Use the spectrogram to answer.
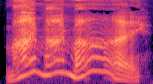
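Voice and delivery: high, sing-song mock amazement; teasing. A narrator's reading. Friend goads drenched, flustered Holly, teasing. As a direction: tut at her in high-pitched mock wonder.

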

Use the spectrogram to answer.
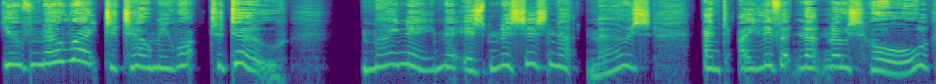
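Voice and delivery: indignant high little mouse; trying to sound firm. A narrator's reading. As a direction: protest primly in a high small voice. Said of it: "trying to sound firm".

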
